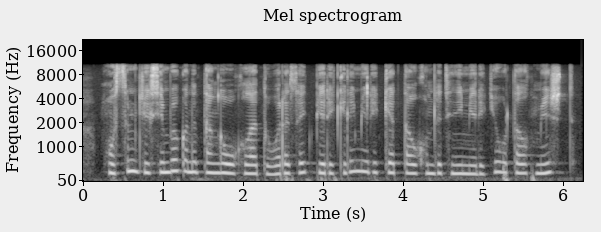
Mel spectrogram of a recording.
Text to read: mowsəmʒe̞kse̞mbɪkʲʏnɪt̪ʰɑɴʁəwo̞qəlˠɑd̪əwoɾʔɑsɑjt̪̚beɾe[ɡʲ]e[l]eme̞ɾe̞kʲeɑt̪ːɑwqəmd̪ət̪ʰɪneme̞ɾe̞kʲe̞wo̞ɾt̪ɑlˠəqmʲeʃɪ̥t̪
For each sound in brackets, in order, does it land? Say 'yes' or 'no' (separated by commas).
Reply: no, yes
